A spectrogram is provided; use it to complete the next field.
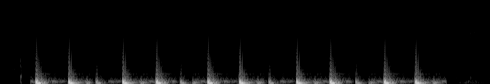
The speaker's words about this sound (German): Ja, dann lass mich dein Herz hören.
